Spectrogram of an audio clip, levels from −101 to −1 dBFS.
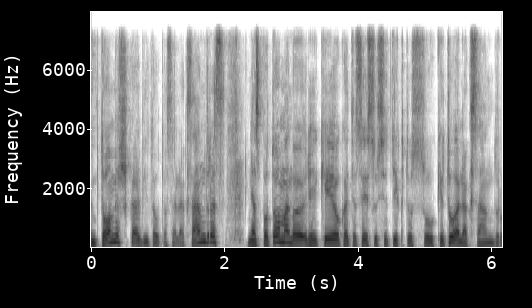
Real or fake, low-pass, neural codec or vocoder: real; 7.2 kHz; none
